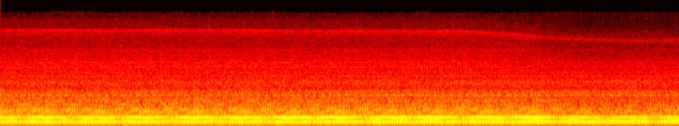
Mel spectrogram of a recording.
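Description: Truck engine in American Truck Simulator rumbling steadily at a low, constant drone, loud and unbroken, with no clear rise in revs.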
